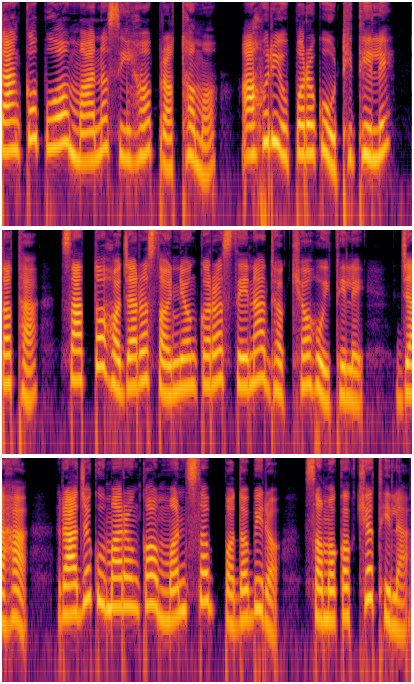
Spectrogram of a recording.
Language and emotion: Odia, neutral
